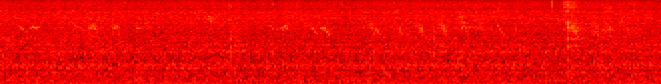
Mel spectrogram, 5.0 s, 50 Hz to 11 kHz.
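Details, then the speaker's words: 2003 Pontiac Grand Am after intake gasket job and misfire fix, codes cleared, lifter now quiet: low steady idle settling to idle speed, no knocks or stumbles; misfire data all zeros after cylinder 6 briefly showed misfires. "I think she's trying to come down to idle speed. It's all zeros for the most part."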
